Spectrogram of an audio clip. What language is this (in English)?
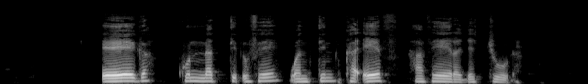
Oromo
